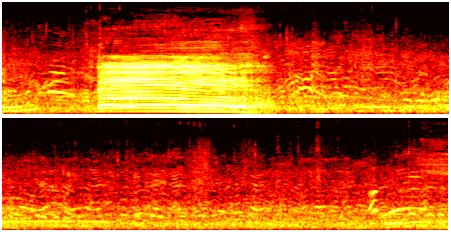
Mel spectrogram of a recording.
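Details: Cow lowing once: a loud, rich, harmonic moo lasting about one and a half seconds, steady and then falling off at the end, followed by quieter background chatter and faint crowd noise.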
